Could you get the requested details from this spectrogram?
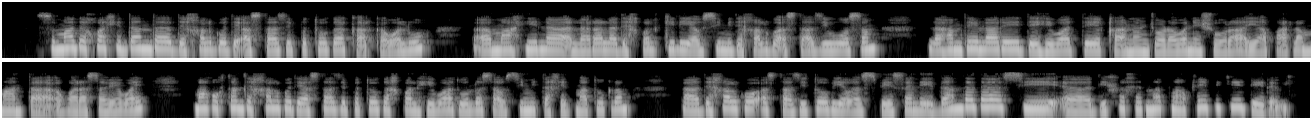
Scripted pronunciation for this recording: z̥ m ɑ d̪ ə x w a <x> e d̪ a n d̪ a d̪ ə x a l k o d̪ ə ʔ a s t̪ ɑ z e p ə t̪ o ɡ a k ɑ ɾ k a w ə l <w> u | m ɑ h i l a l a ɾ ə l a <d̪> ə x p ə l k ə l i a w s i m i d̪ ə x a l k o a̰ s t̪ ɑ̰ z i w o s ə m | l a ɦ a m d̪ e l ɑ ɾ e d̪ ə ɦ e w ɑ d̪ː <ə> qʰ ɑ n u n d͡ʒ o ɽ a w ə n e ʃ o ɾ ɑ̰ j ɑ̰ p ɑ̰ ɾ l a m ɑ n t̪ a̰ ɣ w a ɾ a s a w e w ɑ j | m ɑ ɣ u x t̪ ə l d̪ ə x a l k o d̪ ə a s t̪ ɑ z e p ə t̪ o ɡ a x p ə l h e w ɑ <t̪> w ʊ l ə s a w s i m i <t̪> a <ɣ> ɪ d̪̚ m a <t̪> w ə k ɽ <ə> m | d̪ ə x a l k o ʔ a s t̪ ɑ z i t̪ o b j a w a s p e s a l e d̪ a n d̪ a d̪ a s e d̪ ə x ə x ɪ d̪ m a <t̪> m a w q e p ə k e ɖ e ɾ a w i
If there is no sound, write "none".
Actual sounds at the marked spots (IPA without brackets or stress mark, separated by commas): x, w, d̪, ə, d̪, t̪, x, t̪, ə, t̪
